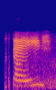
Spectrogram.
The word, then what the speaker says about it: Sage: That's Paige, P-A-G-E. – No, ma'am. Sage like the spice. S is in Sam.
